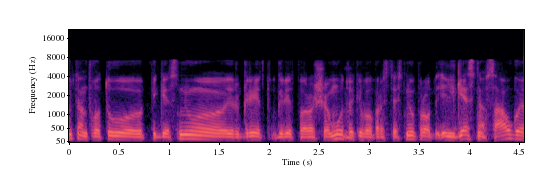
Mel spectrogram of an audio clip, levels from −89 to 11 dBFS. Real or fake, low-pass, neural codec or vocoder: real; 7.2 kHz; none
